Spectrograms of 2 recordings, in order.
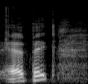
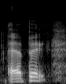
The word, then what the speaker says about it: Epoch: So, this is the Epoch. It's spelled E P O C H, but I think it's pronounced epic.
